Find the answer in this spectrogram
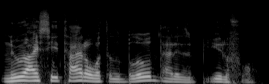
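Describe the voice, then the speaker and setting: Give me a hyped-up man co-hosting a casual chat, dry and close, with a mid-pitched voice. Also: a little fast, no echo. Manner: excitable, hypes things up with bursts of shouting. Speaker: podcast co-host.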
